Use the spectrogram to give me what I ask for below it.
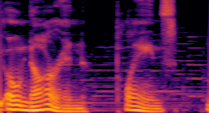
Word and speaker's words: Ohn'ahran Plains: The Ohn'ahran Plains. Mm-hmm. That's how you pronounce it, I think. that sounds right.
